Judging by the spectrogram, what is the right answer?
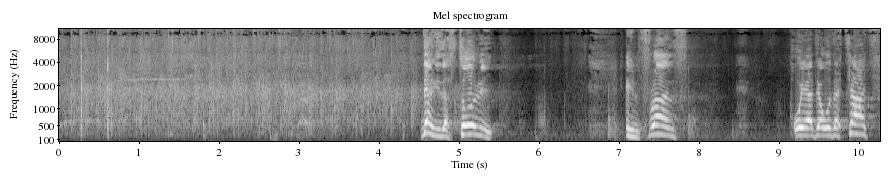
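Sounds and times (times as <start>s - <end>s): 
audience applauding: 0.0s - 5.0s
speech: 4.5s - 5.5s, 7.1s - 8.0s, 9.2s - 10.2s.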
